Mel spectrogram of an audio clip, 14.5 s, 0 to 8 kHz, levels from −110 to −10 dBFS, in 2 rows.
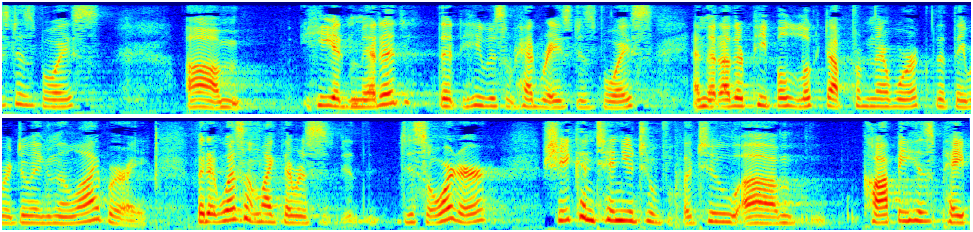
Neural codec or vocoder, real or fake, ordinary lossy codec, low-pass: none; real; MP3, 64 kbps; 7.2 kHz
